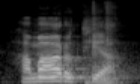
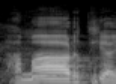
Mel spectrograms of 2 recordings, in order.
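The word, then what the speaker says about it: ἁμαρτία: 이 쉼표가 거꾸로 돼 있으면 숨을 내쉬면서 발음을 해라 그런 뜻입니다. 그래서 숨을 내쉬면서 발음을 하다 보니까 하마르티아 이렇게 되는 거예요. 예, 원래는 아마르티아인데 다시 한번 해보겠습니다. 하마르티아.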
